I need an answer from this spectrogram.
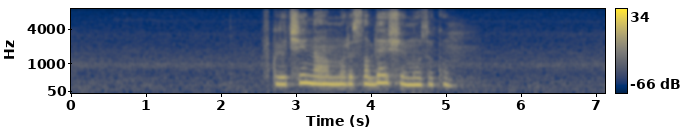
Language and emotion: Russian, neutral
